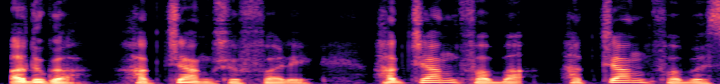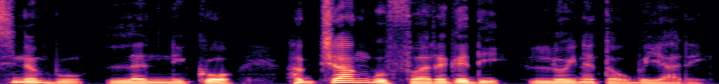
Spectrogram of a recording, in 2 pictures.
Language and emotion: Manipuri, neutral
